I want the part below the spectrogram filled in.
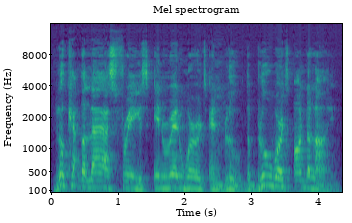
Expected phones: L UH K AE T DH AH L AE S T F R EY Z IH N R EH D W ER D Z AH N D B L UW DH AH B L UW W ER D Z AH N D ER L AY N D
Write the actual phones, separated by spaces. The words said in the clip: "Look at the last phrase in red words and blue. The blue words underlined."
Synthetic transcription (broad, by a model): L UH K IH T DH AH L AE S T F R EY Z IH N R EH D W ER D AH N B L UW DH AH B L UW W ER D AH N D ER L AY N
